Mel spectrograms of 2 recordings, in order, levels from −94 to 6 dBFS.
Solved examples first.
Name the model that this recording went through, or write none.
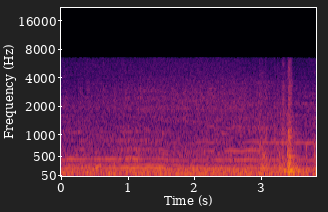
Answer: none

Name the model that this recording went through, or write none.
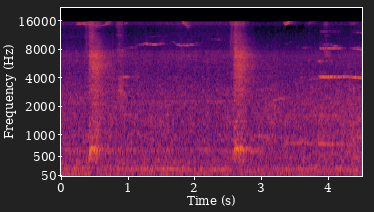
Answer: none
